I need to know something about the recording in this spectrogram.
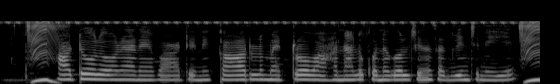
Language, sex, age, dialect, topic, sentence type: Telugu, female, 25-30, Southern, banking, statement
